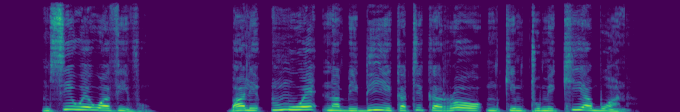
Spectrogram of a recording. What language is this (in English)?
Swahili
